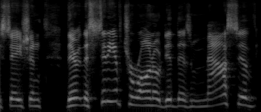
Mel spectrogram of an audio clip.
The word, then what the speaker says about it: Toronto: I did the Toronto. You're supposed to say Toronto. I never pronounce the second T.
